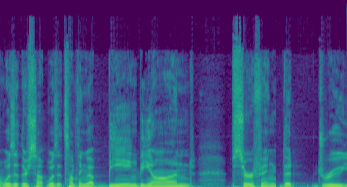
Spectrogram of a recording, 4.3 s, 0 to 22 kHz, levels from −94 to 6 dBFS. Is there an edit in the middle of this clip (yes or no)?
yes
